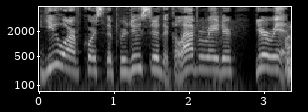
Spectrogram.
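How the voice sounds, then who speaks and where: A woman has a normal speaking voice with a fairly high pitch. She talks at a moderate pace. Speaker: radio show host. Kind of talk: radio interview.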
